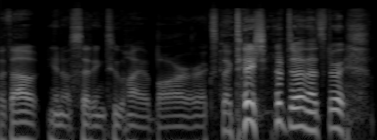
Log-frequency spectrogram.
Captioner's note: chuckles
